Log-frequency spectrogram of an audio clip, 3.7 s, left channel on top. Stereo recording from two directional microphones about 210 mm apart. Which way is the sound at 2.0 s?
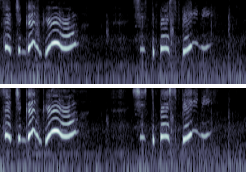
5° right (ahead or behind).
